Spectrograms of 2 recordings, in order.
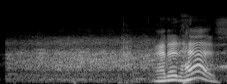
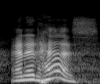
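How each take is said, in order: First: Slow, laughing through the words. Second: Said in the usual way. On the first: Real, not acted. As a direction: chuckle it out at your own joke. Laughs at his own joke.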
